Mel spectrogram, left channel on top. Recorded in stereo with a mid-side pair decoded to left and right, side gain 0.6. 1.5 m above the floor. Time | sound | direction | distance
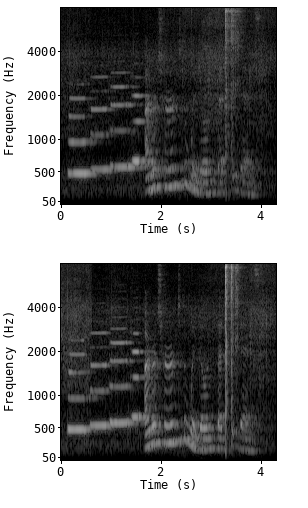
0.1 | a flute | 55° right | 1.8 m
1.7 | a woman speaking | 65° right | 3 m
3.3 | a camera shutter | 55° right | 1.0 m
